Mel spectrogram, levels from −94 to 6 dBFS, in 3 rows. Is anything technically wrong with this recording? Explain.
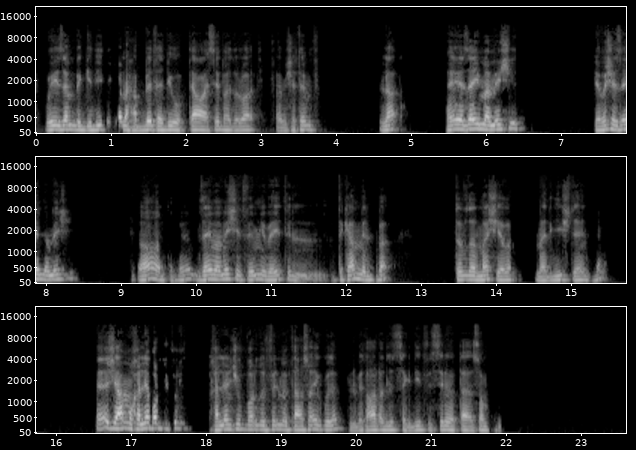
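No, nothing technically wrong stands out in this speech recording.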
